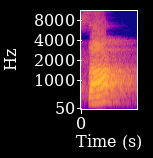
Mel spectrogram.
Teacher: सा दंतमूल दांतों के जड़ों से बोला जा रहा है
